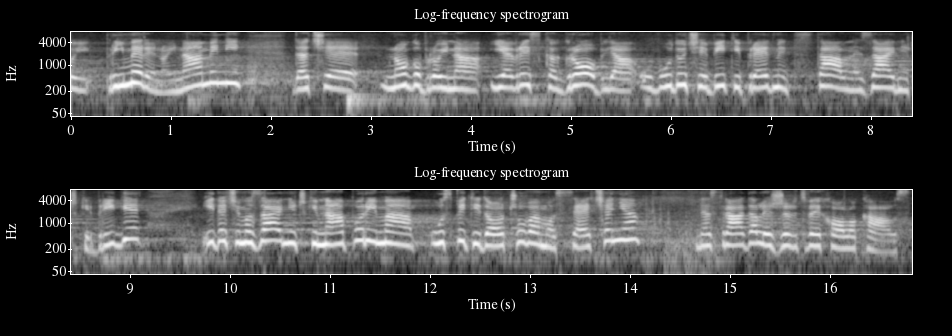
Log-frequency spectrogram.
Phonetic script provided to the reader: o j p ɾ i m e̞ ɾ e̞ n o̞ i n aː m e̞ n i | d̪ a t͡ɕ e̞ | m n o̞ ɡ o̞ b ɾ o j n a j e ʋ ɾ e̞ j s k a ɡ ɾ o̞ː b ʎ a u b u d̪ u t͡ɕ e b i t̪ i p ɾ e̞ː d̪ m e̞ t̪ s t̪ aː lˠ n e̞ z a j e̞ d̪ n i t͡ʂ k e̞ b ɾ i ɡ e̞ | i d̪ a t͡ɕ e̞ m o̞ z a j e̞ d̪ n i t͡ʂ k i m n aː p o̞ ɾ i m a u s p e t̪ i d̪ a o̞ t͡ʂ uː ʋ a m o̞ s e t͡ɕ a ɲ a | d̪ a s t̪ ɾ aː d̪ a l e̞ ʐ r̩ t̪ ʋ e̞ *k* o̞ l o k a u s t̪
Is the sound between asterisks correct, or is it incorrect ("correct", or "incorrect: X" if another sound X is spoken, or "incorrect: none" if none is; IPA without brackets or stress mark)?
incorrect: x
